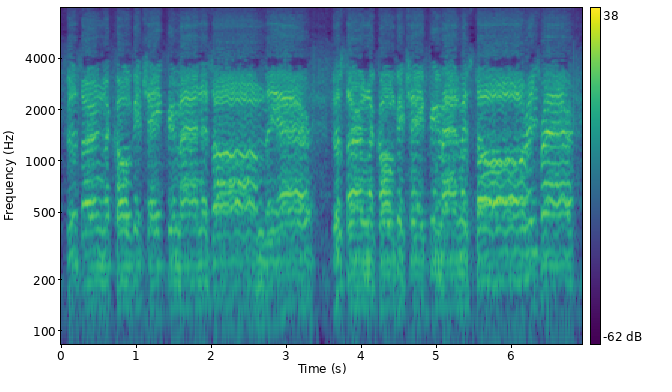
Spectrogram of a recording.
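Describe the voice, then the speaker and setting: A man's voice: high voice, flat delivery, unhurried, low-quality recording. A man singing a 1940s radio commercial jingle. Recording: old radio with loud music.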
